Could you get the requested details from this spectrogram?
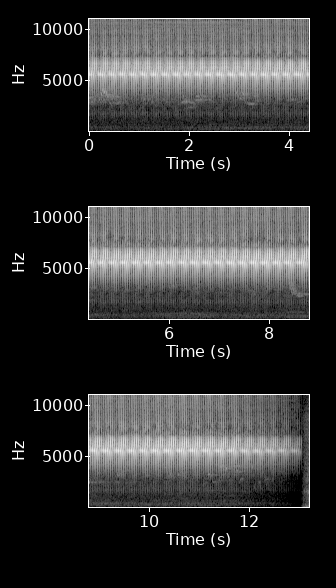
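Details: Common Grasshopper Warbler at Gibraltar Point, Lincolnshire, where two to three pairs nest. It reels a high, dry, insect-like trill, steady and unbroken, over a faint low murmur; the song can run non-stop for two or three minutes.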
